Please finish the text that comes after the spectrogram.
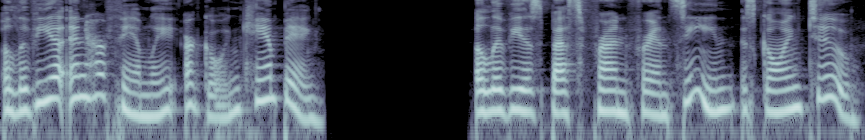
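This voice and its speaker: A woman's voice: mid-range voice, expressive, measured pace, darkish tone. A woman narrating a picture book aloud for children as the host of a read-aloud.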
